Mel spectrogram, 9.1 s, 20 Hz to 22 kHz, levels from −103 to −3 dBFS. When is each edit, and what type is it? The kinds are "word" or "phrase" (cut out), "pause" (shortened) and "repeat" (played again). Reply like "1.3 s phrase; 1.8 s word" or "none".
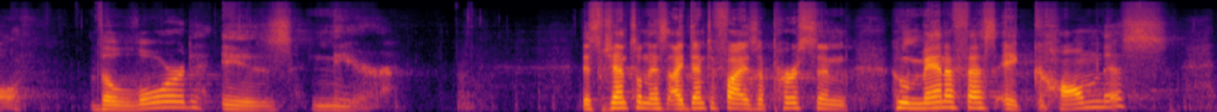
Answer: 4.5 s word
